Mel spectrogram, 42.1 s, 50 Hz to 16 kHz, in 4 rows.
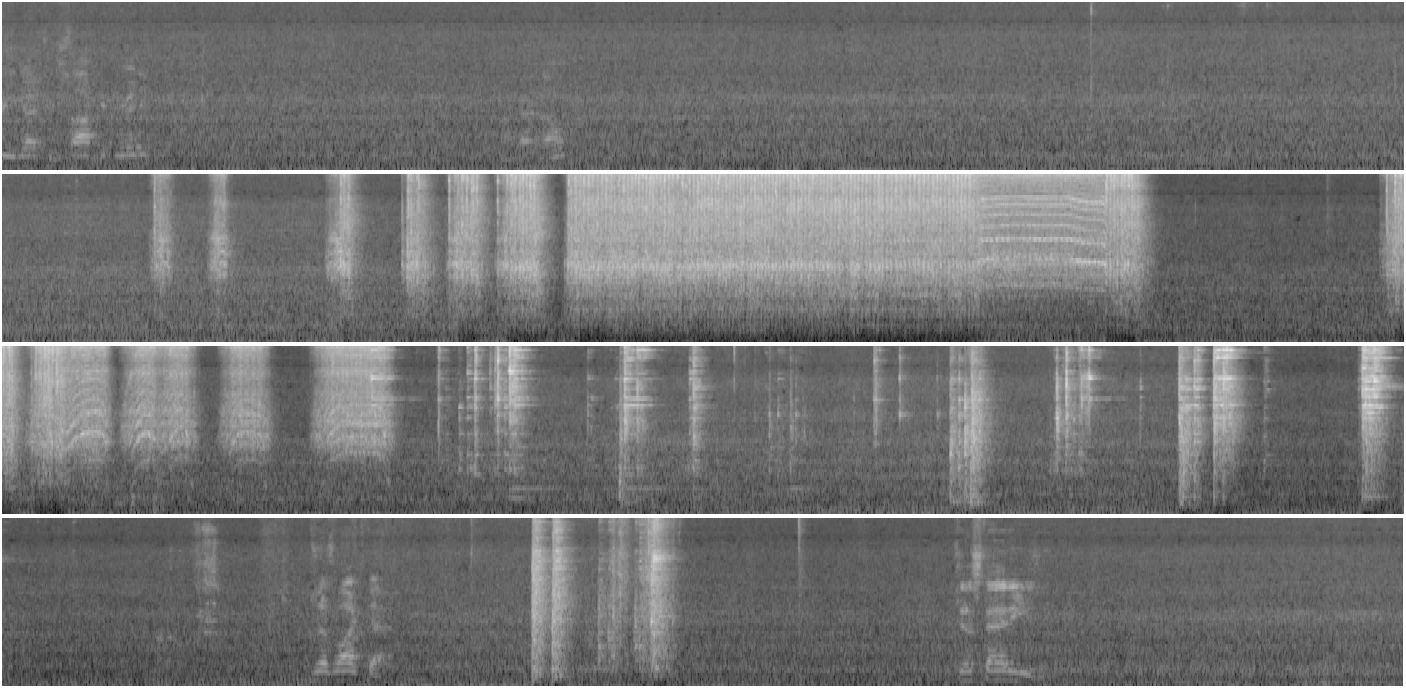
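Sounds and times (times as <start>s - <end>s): power tool driving a socket: 20.9s - 28.2s
sharp metal hits: 23.8s - 30.6s, 31.2s - 31.6s.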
